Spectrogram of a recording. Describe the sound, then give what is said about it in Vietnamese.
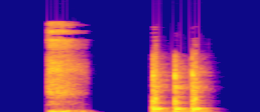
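Knocking on a room door: a single dull thud, then three quick, firm knocks in a short row, each one sharp and close together, with silence around them. “Khẽ thở dài, A Hắc gõ cửa.”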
